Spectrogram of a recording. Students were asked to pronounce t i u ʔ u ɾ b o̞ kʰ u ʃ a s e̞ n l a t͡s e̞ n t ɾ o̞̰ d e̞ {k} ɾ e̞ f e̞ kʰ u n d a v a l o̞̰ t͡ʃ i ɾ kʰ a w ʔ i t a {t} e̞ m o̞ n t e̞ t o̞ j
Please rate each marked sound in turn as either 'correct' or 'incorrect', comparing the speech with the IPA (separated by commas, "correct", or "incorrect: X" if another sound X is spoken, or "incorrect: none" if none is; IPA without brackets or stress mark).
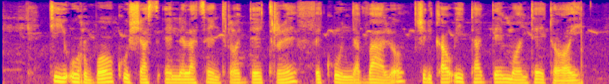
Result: incorrect: t, incorrect: d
